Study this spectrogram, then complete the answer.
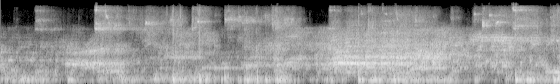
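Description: Players and spectators shout and call out in a large echoing gym.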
